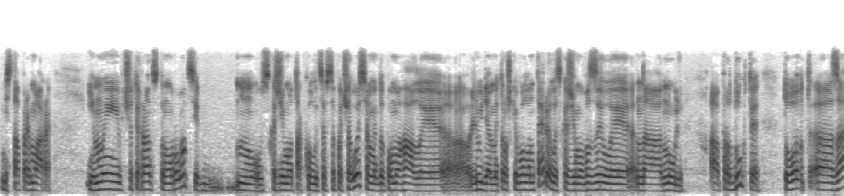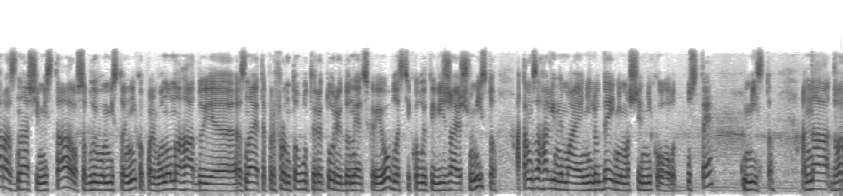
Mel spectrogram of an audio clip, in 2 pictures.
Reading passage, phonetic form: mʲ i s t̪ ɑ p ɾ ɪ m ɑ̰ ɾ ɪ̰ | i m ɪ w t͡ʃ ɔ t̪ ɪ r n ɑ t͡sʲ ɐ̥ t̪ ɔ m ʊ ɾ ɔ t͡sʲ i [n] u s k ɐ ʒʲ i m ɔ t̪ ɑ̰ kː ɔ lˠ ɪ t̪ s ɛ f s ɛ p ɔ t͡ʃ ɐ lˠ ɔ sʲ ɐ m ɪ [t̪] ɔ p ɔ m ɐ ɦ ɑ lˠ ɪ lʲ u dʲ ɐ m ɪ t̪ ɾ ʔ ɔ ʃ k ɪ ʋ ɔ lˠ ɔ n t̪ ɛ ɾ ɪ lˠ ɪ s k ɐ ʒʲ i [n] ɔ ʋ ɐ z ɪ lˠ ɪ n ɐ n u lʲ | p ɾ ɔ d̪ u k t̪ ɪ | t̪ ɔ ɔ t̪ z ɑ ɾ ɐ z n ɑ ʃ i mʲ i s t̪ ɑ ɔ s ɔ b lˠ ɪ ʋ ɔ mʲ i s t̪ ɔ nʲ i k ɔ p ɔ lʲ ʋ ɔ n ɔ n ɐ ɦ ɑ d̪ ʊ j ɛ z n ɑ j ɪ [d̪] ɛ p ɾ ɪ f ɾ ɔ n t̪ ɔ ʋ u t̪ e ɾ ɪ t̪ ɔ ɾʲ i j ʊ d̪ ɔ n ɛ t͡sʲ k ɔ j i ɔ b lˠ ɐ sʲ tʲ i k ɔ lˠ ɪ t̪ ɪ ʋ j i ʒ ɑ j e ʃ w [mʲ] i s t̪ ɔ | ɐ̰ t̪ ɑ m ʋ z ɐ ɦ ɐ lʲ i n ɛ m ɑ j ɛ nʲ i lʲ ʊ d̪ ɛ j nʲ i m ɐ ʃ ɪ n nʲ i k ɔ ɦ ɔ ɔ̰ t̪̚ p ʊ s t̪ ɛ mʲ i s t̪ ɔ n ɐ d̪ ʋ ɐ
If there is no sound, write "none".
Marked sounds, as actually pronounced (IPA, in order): n, d̪, m, t̪, mʲ

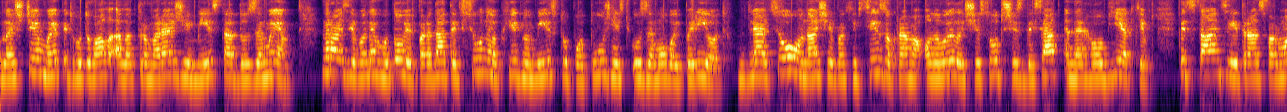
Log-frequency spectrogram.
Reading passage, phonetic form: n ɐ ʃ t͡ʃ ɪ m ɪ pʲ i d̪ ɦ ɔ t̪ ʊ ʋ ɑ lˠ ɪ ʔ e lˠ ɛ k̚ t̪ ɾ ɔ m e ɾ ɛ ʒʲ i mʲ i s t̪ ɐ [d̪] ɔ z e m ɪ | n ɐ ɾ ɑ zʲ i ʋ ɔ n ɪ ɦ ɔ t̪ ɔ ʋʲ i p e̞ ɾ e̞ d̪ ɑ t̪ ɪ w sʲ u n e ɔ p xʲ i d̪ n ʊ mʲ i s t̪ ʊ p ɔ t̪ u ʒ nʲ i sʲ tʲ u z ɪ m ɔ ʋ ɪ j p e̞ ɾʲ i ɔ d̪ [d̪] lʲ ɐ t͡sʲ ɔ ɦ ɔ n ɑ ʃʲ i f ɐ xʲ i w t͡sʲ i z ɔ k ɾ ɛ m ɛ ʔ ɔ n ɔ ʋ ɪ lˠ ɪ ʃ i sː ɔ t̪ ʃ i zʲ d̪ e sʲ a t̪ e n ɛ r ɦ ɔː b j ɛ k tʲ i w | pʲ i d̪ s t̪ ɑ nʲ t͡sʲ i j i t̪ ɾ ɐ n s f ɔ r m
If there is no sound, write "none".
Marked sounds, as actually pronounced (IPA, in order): d̪, d̪

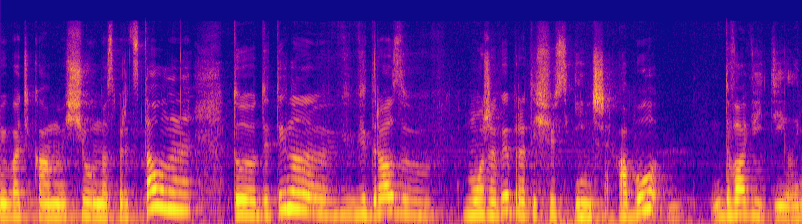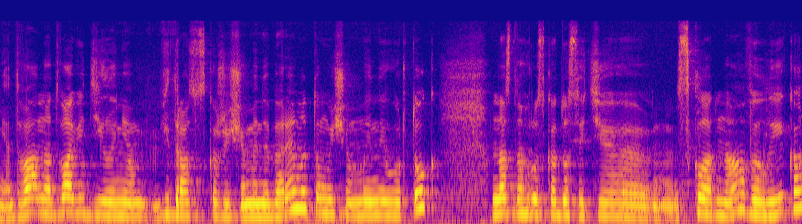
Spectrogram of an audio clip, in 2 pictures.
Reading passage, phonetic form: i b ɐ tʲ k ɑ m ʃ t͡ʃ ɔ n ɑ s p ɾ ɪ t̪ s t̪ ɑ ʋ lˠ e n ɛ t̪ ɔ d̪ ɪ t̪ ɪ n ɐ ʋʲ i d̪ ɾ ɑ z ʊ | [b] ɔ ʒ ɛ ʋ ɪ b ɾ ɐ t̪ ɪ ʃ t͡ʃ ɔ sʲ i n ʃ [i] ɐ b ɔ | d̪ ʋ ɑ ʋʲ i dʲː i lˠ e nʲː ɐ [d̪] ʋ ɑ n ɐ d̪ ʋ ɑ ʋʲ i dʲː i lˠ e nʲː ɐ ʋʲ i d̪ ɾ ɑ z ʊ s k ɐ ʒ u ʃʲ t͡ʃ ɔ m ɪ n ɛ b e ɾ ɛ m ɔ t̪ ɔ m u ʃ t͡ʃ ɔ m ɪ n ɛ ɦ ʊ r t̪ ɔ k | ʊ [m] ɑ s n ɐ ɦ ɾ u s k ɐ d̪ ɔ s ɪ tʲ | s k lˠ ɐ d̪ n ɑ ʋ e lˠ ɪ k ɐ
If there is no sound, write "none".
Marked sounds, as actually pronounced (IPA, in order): m, ɛ, d̪, n

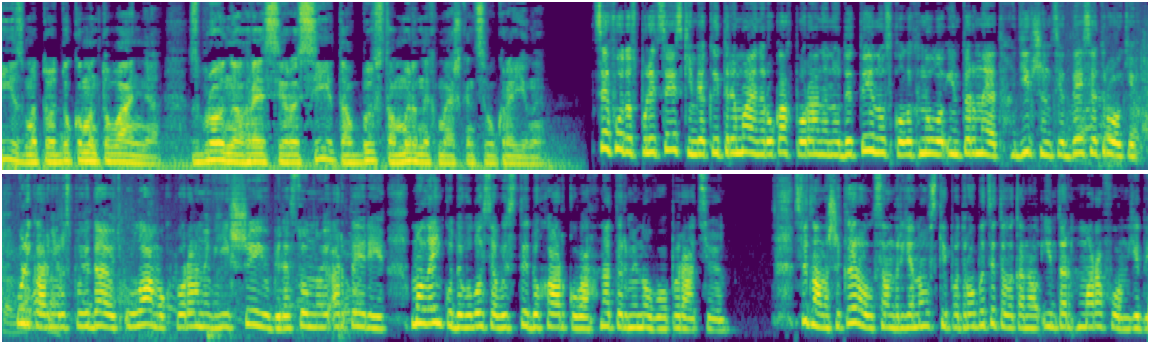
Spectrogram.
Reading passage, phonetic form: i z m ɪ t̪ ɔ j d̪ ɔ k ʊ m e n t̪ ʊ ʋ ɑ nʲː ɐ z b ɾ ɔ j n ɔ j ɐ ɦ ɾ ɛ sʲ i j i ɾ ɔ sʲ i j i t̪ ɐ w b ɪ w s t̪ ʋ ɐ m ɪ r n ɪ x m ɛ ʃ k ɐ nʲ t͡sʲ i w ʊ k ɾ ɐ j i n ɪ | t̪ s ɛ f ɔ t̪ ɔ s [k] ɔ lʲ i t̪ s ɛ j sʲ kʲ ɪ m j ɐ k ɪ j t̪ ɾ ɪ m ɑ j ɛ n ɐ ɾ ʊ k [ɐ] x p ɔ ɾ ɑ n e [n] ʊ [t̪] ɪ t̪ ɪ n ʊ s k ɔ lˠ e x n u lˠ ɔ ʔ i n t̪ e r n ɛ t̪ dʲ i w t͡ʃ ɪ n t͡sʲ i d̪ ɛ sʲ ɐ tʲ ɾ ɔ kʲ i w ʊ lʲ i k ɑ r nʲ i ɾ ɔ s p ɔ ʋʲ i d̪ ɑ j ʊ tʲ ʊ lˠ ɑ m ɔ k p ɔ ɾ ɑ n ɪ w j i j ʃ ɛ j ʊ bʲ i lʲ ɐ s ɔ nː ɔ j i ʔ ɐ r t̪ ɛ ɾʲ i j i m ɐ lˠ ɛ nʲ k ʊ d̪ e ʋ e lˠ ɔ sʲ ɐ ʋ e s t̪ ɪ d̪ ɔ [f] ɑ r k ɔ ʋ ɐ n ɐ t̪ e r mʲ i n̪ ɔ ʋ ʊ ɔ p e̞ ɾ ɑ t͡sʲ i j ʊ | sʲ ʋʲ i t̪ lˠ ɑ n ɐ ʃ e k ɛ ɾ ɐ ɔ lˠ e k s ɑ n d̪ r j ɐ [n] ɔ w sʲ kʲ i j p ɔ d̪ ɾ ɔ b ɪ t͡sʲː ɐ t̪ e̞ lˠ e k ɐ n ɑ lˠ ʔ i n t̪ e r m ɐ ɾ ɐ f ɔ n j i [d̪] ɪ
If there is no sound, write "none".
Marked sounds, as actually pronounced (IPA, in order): p, ɑ, n, d̪, x, n, d̪

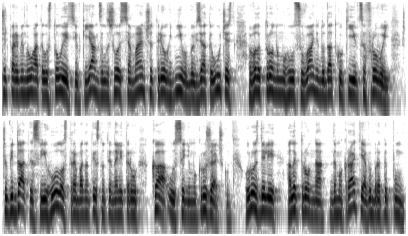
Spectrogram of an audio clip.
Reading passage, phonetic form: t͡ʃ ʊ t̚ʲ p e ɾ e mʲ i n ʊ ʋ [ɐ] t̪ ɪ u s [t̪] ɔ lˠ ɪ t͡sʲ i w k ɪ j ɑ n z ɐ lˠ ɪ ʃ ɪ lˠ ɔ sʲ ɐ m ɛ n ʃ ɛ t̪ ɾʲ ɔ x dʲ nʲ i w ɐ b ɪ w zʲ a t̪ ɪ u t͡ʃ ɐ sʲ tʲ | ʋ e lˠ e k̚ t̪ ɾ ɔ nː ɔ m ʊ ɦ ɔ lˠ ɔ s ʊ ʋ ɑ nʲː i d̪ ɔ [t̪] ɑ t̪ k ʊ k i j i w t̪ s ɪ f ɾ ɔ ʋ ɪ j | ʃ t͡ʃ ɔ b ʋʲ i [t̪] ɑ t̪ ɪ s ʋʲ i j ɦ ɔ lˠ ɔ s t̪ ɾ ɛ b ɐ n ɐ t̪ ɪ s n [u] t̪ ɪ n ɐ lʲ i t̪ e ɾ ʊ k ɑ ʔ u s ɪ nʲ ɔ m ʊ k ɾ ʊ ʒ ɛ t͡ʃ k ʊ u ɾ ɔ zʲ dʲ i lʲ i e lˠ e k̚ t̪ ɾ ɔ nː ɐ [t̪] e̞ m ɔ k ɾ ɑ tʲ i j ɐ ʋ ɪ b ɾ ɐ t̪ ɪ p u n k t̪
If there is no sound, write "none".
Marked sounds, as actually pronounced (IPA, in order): ɑ, t̪, d̪, d̪, ʊ, d̪

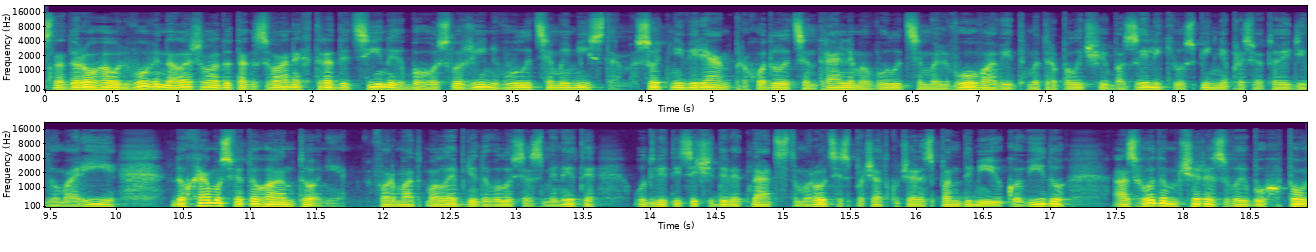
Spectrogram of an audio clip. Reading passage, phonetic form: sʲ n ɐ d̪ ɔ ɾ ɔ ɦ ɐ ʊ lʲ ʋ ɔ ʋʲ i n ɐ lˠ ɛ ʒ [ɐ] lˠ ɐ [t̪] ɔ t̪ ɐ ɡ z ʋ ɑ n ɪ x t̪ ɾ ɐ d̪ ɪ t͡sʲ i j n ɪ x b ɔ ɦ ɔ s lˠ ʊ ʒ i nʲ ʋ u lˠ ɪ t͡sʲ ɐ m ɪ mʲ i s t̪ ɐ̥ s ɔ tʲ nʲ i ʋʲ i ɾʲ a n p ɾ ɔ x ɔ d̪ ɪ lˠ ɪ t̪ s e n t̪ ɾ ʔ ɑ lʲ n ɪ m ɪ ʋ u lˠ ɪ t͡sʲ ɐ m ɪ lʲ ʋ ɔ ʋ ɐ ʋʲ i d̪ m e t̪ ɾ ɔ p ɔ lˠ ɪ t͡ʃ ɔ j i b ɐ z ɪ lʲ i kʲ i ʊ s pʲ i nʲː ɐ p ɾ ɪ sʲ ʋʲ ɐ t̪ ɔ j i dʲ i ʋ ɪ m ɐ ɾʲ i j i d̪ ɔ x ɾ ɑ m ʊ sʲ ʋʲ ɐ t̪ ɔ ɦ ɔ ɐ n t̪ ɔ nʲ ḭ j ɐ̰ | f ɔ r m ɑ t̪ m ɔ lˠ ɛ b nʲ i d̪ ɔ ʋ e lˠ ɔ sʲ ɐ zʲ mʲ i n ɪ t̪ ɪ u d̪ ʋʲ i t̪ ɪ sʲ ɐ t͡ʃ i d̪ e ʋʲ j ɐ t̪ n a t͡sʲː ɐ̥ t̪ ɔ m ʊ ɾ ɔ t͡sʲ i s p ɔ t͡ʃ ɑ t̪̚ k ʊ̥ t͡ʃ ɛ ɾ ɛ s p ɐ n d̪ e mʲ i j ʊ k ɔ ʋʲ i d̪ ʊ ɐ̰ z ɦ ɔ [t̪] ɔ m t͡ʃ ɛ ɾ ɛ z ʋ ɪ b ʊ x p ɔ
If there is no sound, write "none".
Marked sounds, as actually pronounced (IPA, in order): ɐ, d̪, d̪

